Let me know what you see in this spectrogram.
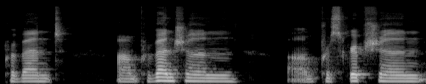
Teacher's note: the second syllable so when the pre is unstressed it's going to be a pr sound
